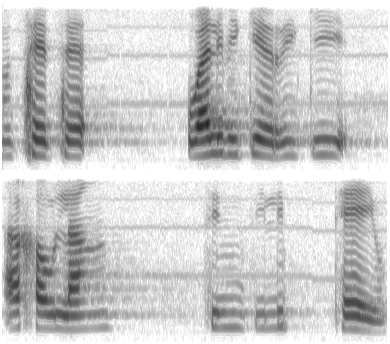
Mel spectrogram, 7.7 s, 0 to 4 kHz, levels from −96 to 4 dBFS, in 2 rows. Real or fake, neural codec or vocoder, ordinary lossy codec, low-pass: real; none; none; 3.6 kHz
